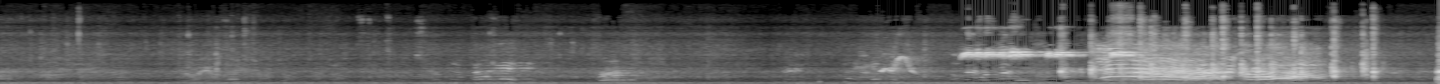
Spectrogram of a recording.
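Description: Low steady background hum with faint distant voices from the pool deck. About ten seconds in, a referee's whistle gives one long, steady blast, calling an exclusion. Loud shouting from the crowd follows it.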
